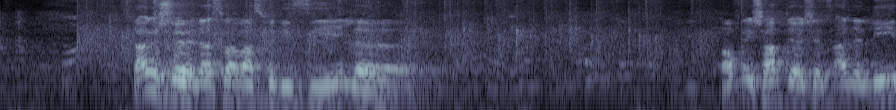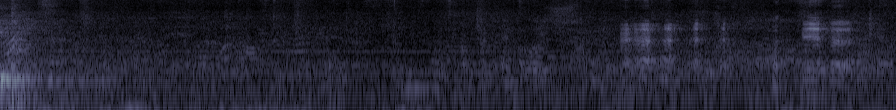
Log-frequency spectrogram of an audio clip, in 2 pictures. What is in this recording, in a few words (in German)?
Ansage, Konzert; Boemundhof, Saarburg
